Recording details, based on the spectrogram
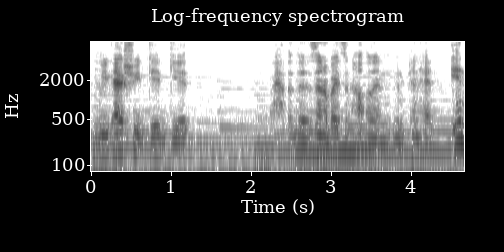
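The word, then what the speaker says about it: Cenobites: actually did get the xenobytes and hotline and pinhead in it i like that you pronounce it with a z instead of a c incentivize yeah it sounds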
